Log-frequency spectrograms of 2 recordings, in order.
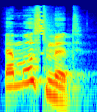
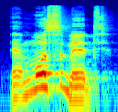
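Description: First: Much higher, almost shrieking; shrill desperate repeat. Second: High and loud, slow and firm; insistent cry. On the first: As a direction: repeat it close to breaking. (schrill und verzweifelt) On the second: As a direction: refuse to leave him, louder. (eindringlich und laut) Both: A narrator's reading. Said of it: "sagte Jana Bertha".

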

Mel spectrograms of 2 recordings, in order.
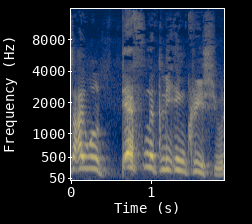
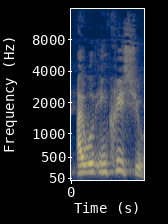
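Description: First: "I will definitely increase you" with "definitely" and "I" lifted higher; stress on definitely. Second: Said in the usual way. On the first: Shown as a demonstration. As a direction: lean hard on "definitely" as a firm promise. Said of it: "It's emphasized". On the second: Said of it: "Allah didn't say".

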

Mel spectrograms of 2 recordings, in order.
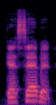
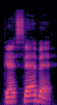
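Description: No difference in how they are said.

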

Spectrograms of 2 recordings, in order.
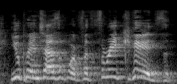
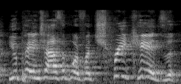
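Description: First: Three with a clear th sound; three said with a proper th; standard three. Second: Three said like tree, no th sound; three spoken as tree in a Jamaican way. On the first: Shown as a demonstration. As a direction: correct three to a full th at the start. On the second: Real, not acted. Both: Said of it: "I said three 'cause I'm Jamaican".

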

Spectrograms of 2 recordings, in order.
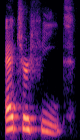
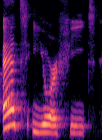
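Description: First: At your feet linked as "atchur feet"; all joined together. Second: At your feet with each word separate. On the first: Teacher shows how natives link it, joined At your feet. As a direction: run At your into one word, slowly drawn out. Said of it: "Ele vai falar tudo junto". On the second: Teacher shows what natives don't say, separated at your feet. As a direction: keep the T of at apart from your. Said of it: "aqui ele não fala at your feet". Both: Shown as a demonstration.

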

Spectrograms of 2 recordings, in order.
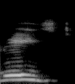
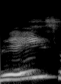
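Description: First: "রেইজড" like "rayzd"; "রেইজড" with z sound. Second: The wrong "raised", with unvoiced s like "race"; "raised" with s sound. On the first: Teacher models the correct form for pupils, "রেইজড" with a z. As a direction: say "রেইজড" with a buzzing z before the d. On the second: Teacher recaps the mistake to avoid, "raised" with an s. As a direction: say "raised" with s in place of z. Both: Shown as a demonstration. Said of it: "raised উচ্চারণ হবে রেইজড".

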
